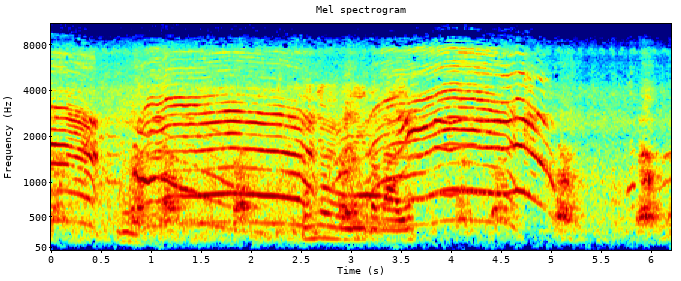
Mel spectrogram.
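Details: A pair of angry cats close to fighting trade continuous, overlapping drawn-out yowls that swell and bend up and down in pitch, with a brief lull near the end.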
